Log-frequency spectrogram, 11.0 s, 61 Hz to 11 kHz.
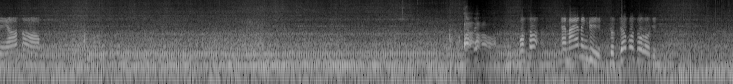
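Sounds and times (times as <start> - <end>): scooter engine humming: 0.0 - 11.0
wind and road noise: 0.0 - 11.0.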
